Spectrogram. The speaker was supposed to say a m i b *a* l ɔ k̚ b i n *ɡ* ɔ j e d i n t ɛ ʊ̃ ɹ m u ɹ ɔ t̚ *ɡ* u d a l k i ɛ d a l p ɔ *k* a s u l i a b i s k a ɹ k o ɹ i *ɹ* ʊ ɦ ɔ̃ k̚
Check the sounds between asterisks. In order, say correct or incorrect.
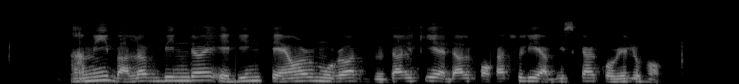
correct, incorrect: d, incorrect: d, correct, incorrect: l

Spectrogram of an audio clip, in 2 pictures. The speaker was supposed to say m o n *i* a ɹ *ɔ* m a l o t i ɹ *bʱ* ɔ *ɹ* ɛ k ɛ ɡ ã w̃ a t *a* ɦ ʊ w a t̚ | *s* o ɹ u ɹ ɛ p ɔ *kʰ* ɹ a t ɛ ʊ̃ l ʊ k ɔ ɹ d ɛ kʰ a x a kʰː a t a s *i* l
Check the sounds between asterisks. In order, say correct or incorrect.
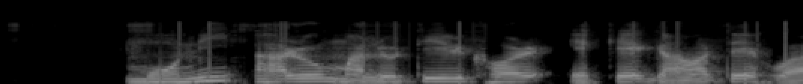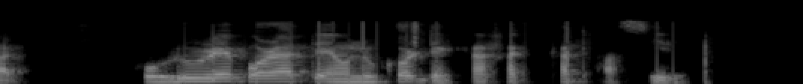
correct, incorrect: u, incorrect: ɡʱ, correct, incorrect: ɛ, incorrect: x, incorrect: none, correct

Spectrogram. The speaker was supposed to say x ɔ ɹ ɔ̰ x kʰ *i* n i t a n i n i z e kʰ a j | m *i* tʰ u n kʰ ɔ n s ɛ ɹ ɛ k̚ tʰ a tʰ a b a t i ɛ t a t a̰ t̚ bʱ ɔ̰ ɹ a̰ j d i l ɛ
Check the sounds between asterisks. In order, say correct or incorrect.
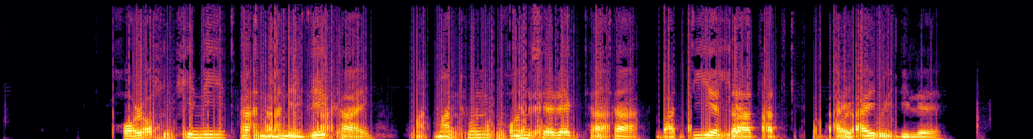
correct, incorrect: a

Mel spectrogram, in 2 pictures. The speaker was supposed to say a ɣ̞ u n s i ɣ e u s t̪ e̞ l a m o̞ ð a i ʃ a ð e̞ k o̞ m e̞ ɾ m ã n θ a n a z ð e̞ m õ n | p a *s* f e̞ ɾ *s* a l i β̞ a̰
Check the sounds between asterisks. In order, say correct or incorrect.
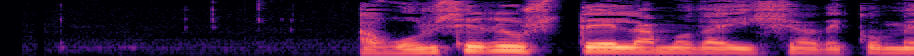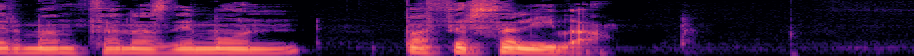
incorrect: none, correct

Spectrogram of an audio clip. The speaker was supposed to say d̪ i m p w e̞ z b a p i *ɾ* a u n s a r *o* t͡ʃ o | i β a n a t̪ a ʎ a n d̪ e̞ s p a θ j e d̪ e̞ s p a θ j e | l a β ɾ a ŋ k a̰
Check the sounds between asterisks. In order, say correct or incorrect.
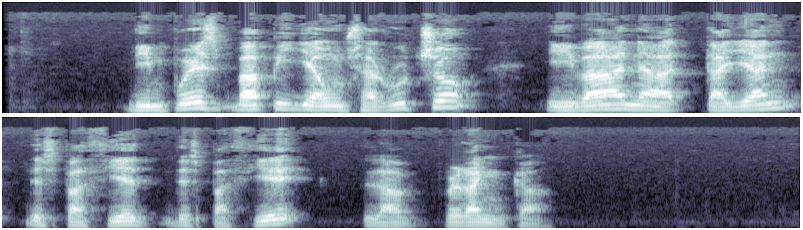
incorrect: ʎ, incorrect: u

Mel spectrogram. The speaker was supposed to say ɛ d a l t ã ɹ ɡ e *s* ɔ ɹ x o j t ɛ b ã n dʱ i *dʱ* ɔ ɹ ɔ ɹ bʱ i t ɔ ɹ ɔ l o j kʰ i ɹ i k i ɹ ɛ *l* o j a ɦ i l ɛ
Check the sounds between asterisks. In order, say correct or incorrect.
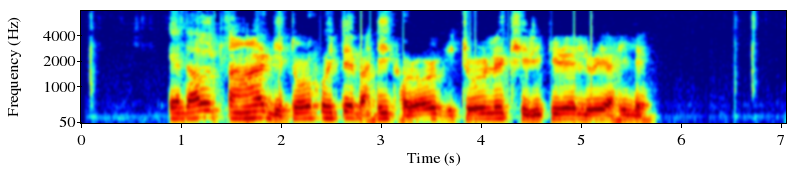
incorrect: t, incorrect: ɡʱ, correct

